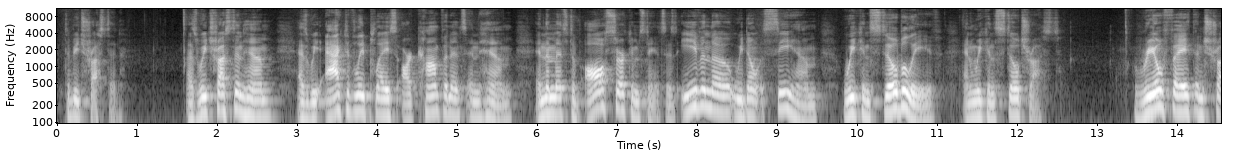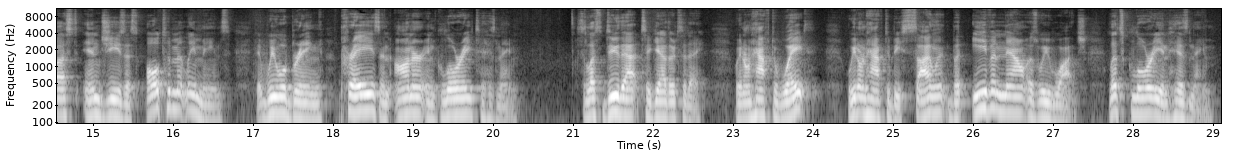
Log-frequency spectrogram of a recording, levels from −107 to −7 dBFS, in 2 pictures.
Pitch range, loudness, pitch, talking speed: 115-145 Hz, -18 LUFS, 130 Hz, 175 wpm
